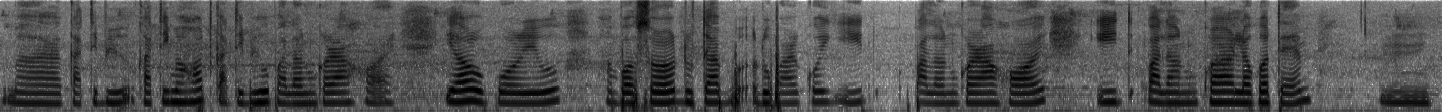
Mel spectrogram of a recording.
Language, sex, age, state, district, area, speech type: Assamese, female, 18-30, Assam, Kamrup Metropolitan, urban, spontaneous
